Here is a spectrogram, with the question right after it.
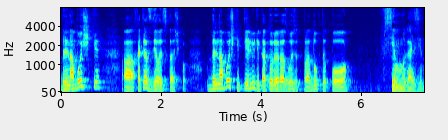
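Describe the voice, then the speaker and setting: At a moderate pace, a man with a medium pitch talks in very wide pitch swings. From Moscow, Russia. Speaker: morning political show co-host. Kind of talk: casual political talk show.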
